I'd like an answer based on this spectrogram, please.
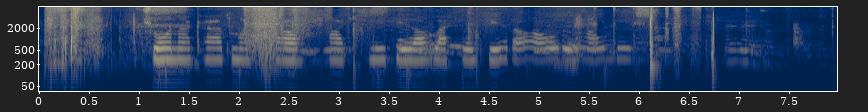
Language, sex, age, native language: Icelandic, female, 11, Icelandic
